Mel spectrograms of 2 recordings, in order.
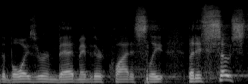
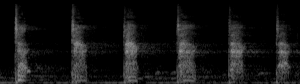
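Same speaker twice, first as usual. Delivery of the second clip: unvoiced clicking "tack, tack"; imitated nail taps; 3 semitones higher, 4 dB quieter than usual. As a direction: imitate dog nails tapping on the floor, evenly spaced. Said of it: "there will be a pitter-patter of nails".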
